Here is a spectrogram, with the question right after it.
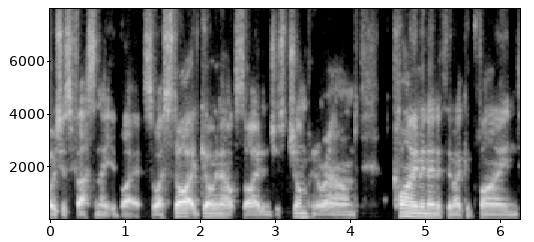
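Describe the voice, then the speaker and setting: Speaking with a British accent, a man keeps a moderate pace. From UK. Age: 30s. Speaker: stuntman. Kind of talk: interview.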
